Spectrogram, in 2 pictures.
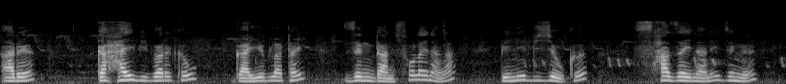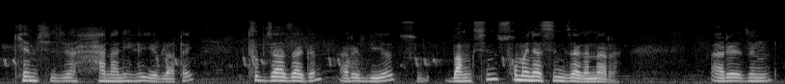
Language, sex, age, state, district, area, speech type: Bodo, male, 30-45, Assam, Baksa, urban, spontaneous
